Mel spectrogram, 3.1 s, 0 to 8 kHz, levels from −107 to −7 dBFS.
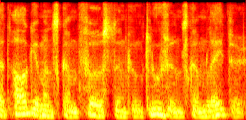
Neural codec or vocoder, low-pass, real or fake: vocoder, 24 kHz, 100 mel bands, Vocos; 7.2 kHz; fake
